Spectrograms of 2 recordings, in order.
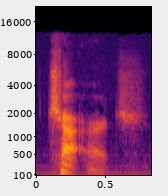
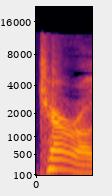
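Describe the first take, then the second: First: The word begins with a CH sound. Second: The word begins with a T sound. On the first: "It had a C H sound" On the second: "they didn't use the T sound"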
